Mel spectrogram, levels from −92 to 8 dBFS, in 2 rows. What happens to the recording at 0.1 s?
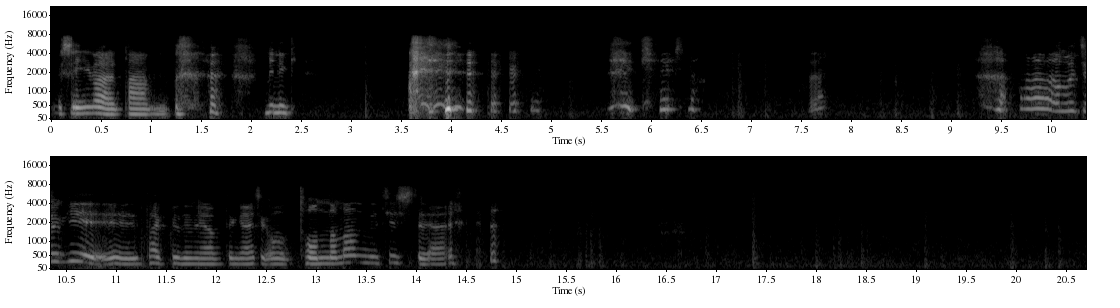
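The AMR wideband (HD Voice) codec artefacts at 0.1 s run through the whole clip. The codec models speech with a pulse-excited vocal tract filter and fakes the top band with shaped noise, so the speech sounds plainly rough and raspy, fitting a low rate near 8.85 kbit/s, with nothing above 7.6 kHz.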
